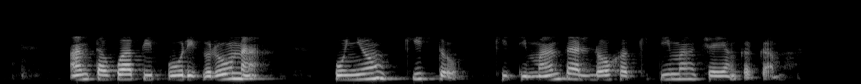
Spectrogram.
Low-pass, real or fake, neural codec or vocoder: 3.6 kHz; real; none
